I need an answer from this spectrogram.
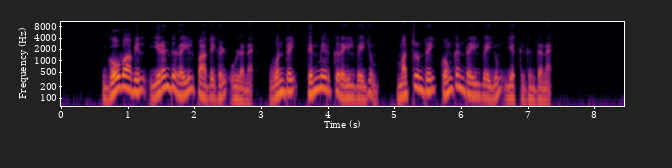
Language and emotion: Tamil, neutral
